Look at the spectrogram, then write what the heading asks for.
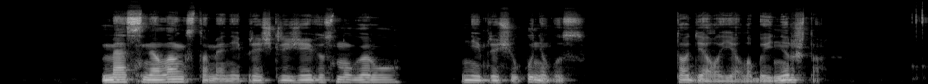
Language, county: Lithuanian, Vilnius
